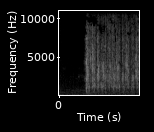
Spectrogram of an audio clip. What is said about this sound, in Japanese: 拍手いただきました。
